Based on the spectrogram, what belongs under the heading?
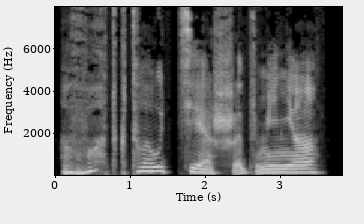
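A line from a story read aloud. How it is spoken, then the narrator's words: Hissed. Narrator (Russian): прошипела она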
